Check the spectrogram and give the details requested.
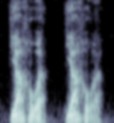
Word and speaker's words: Yahowah: And, YAHOWAH, the proper pronunciation of the name of Eloah, God as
